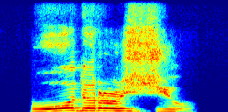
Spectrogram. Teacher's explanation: подвійний приголосний між двома голосними і закінчення ю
